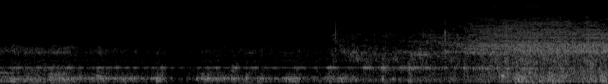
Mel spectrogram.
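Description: Phrozen Arco 3D printer running, with a steady thin whine over low fan noise. A rushing noise grows louder through the second half.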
